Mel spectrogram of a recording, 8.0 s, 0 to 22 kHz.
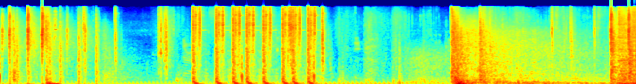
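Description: Gunfire crackles in sharp bursts through a firefight in Arma 3, then a frag grenade goes off with a loud, sustained blast that rolls on for a couple of seconds.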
